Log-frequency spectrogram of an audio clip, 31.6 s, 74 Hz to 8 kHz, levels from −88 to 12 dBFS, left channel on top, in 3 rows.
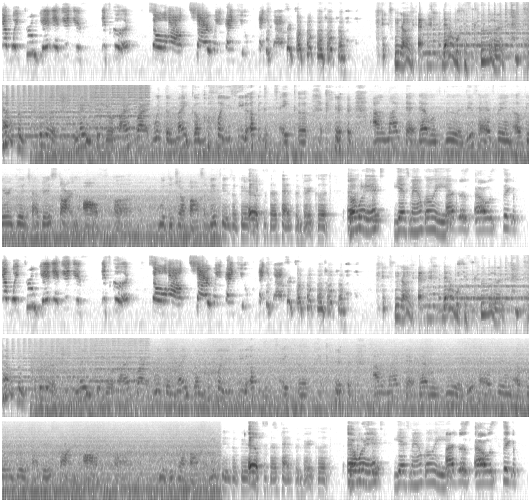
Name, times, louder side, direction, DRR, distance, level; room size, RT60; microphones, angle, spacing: voice 1, 0.0-1.6 2.0-2.5 2.9-5.6, right 3 dB, 15° right, 0.5 m, -32 dB
voice 2, 5.7-6.9 7.5-23.7 24.2-26.2 26.5-27.6 28.0-28.6 28.9-30.1, left 4 dB, 75° left, 0.6 m, -35 dB
sound 1, 8.4-13.5, left 3 dB, 35° left, 0.7 m, -40 dB
sound 2, 11.1-25.5, right 2 dB, 45° right, 0.8 m, -41 dB
voice 3, 28.0-28.6 30.0-31.4, right 5 dB, 85° right, 0.7 m, -29 dB
11.0 x 7.7 x 7.6 m
head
